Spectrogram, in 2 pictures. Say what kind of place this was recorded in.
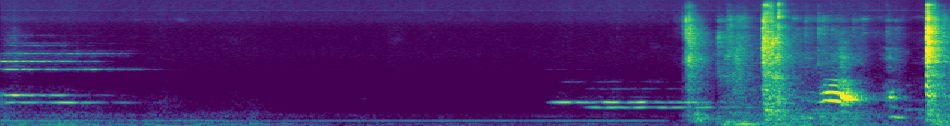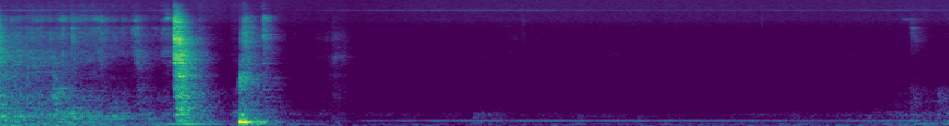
elevator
